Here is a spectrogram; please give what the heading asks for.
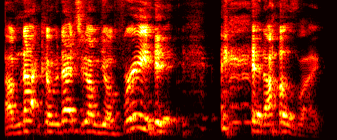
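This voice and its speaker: A man's voice: high-pitched, animated, moderate pace, pushed and bright. A young man talking reflectively in casual chat as a podcast guest, with many fillers, restarts and an occasional stutter.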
